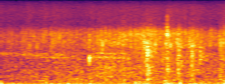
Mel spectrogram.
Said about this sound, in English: The music segueing into the sound of rain.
